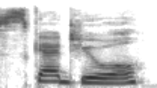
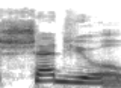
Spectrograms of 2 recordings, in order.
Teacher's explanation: Americans pronounce it schedule with a hard k sound at the beginning. British speakers pronounce it schedule with a soft shh sound.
